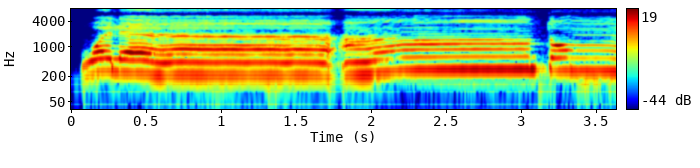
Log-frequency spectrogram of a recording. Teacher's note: ये जो हमने किया है, जिस तरह उर्दू में हम कुम वाँ पढ़ते हैं, कुम वाँ, तो जो वाँ की ये जो आवाज़ है, ये जो नाक में आवाज़ ले जाना, ये जो है इसको कहते हैं गुन्ना करना, इख्फा करना। नून की आवाज़ को छुपा कर गुन्ना करते हुए, नून गुन्ना जो है वो करते हुए इसको अदा करना।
